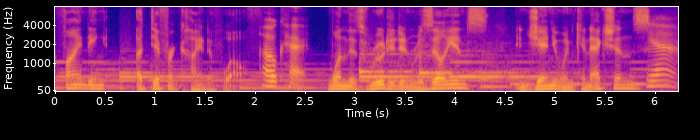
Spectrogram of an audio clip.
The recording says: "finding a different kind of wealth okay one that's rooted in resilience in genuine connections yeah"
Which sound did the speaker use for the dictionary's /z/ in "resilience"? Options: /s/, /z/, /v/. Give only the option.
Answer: /z/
